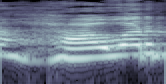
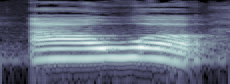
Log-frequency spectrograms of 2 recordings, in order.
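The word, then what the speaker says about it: hour: आवर है ना, हावर नहीं आवर यानी कि घंटा, ठीक है? के कब साइलेंट होता है समझिए।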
